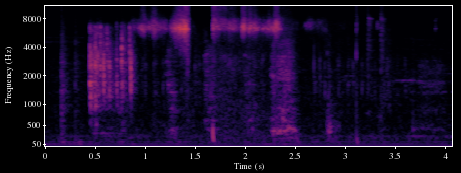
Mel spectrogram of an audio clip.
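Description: Typing on a computer keyboard, heard through a video-call microphone: a quick run of keystrokes that starts about half a second in and lasts about two seconds, then a few scattered clicks.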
